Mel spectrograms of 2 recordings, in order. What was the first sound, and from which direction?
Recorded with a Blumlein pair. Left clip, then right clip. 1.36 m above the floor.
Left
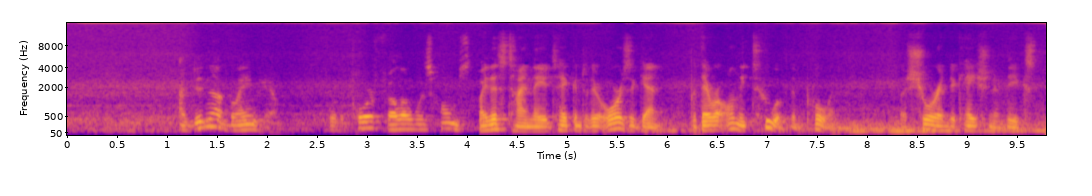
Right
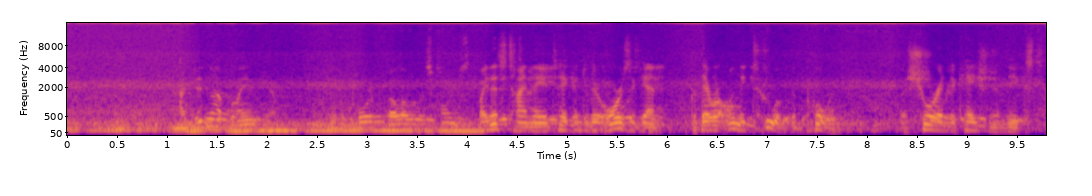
A man speaking, 65° left.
